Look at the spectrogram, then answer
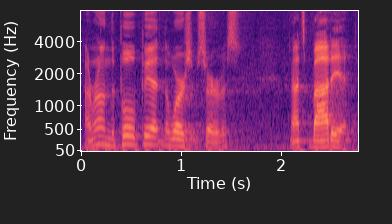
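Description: There's slight background noise as a pastor in his forties preaches quickly in a mid-range voice. Standing at a lectern with a stand mic on a church stage backed by a dark curtain, he tells stories animatedly, acting out the voices of the people he quotes.

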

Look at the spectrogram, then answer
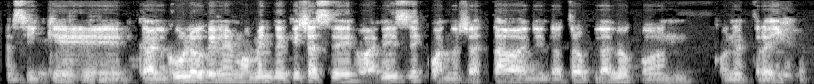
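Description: A man's voice: mid-range voice, brisk, slightly rough, rough recording. A man with a Rioplatense accent, chatting casually and matter-of-factly beside his wife. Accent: Rioplatense Spanish. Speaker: client joining with his wife. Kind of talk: casual chat.

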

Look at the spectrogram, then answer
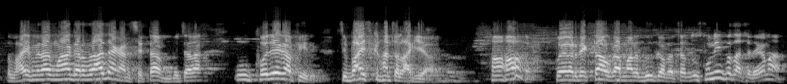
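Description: A young male teacher with a Bihari Hindi accent, chatting with his class in a loose, teasing way. His voice sits high and sounds bright, and his pitch leaps around a lot as he jokes. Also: expressive, fast, few pauses, a little hiss or hum. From Bihar, India. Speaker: spoken English teacher. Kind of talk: casual classroom chat.

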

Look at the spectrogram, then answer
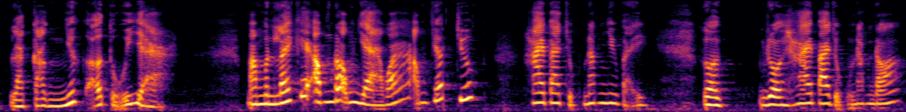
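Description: A woman's voice: on the high side, vocal fry, a bit bright, breathy edge. A woman ranting to her viewers in a scolding, emphatic way, full of rhetorical questions. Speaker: vlogger commentator.

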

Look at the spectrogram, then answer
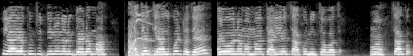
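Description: A woman playing a quarrelsome, sharp-tongued village woman in a rural family drama. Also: very high voice, flat delivery, fairly quick, background noise. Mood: scolding.

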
